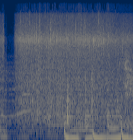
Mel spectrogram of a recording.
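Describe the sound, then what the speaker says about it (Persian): Tomato paste sautéing in oil in a pan for macaroni, a loud close sizzle after a brief quiet start, with several rhythmic scrapes of a spoon stirring through it. "همین وسط تفتش بده تا بوی خامیش گرفته شه. یکم بهش روغن میزنم"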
